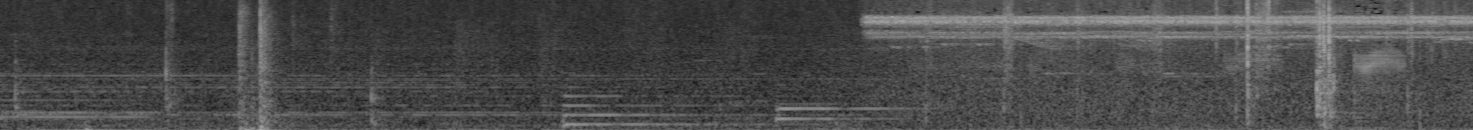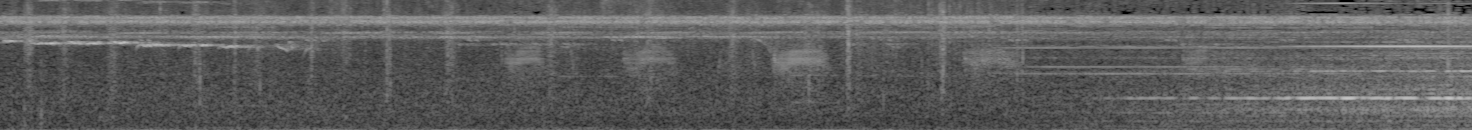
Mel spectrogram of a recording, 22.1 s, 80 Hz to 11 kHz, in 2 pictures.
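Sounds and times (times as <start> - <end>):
insects chirring: 6.4 - 22.0
held tone: 18.6 - 22.0.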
